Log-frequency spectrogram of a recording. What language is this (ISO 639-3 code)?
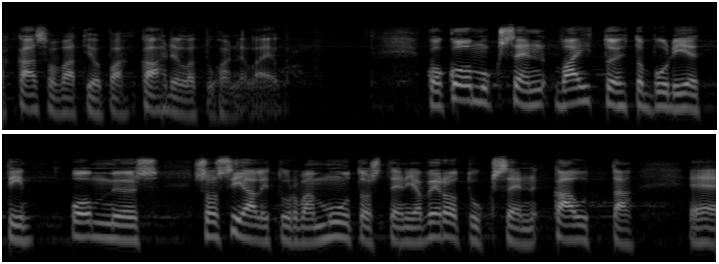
fin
